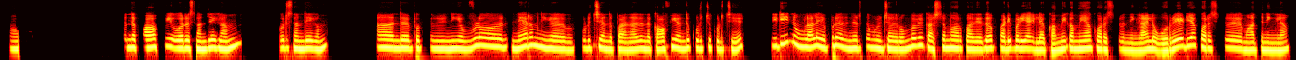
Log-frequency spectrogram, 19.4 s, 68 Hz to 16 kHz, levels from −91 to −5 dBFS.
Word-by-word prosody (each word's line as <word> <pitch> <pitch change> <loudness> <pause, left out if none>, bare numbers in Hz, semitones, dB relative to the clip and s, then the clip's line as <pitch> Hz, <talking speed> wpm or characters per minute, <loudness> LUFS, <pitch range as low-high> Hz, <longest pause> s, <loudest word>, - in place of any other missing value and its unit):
ம். 190 0 -3 1.6
இந்த 220 0 +1 0.2
காஃபி 225 +3 +1 0.2
ஒரு 205 0 +4
சந்தேகம் 195 +2 +3 0.7
ஒரு 210 0 -4
சந்தேகம். 195 0 +2 0.8
ஆ - - -1 0.2
அந்த 205 +1 +2
இப்ப 200 +1 -2 0.5
நீங்க 200 0 +2
எவ்ளோ 240 +8 +1 0.5
நேரம் 260 +4 +1
நீங்க 210 -1 +1 0.4
குடிச்ச 205 +1 -5
அந்த 185 -2 0
ப - - 0
அ - - +1
என்னாது 180 +3 0
அந்த 185 -1 0
காஃபிய 200 +4 +1
வந்து 195 +2 0
குடிச்சு, 200 +1 -2
குடிச்சு 180 -1 -2 0.5
திடீர்னு 305 +5 +1
உங்களால 230 +1 +2
எப்டி 260 +7 0
அத 230 - 0
நிறுத்த 205 +3 -3
முடிஞ்சிச்சு? 200 -1 +1
அது 190 - +2
ரொம்பவே 250 +7 +1
கஷ்டமா 210 +3 0
இருக்கும், 195 -1 0
அது 185 - +1
ஏதோ 200 - +1 0.2
படிப்படியா 195 0 +1
இல்ல, 175 - +1 0.2
கம்மி 175 +5 +1
கம்மியா 195 +1 +2
குறச்சிட்டு 180 0 -1
வந்தீங்களா? 165 0 0
இல்ல 190 - +2
ஒரேடியா 235 +10 +2
குறச்சிட்டு 210 +1 -3 0.3
மாத்துனீங்களா? 170 0 0
200 Hz, 140 wpm, -23 LUFS, 185-215 Hz, 1.6 s, ஒரு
